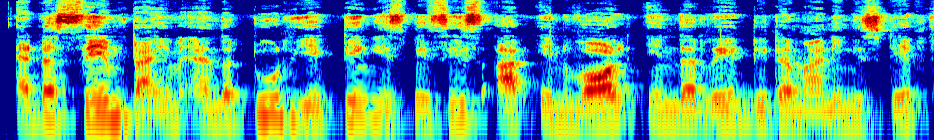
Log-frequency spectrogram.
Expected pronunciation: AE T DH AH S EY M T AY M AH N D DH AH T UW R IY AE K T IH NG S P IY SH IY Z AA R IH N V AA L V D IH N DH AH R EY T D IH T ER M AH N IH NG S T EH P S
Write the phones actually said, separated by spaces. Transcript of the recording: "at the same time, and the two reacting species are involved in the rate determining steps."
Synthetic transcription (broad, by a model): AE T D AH S EY M T AY M AH N D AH T UW R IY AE K T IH NG S P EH S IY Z AA R IH N V AA L V D IH N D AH R EY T D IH T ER M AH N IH NG S T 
